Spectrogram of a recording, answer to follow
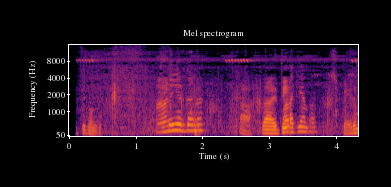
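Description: People talking, in speech the recogniser did not transcribe. A faint, high, rapidly pulsed chirp like a cricket's is heard twice behind the voices, near the start and about halfway through.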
